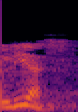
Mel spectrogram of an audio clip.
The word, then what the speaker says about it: Elías: escuchen, está llamando a Elías. ¿Pero de dónde sale la idea de que le está hablando a Elías? Bueno, porque en el original le dice Eloí, Eloí, y Elías se pronuncia Elí.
